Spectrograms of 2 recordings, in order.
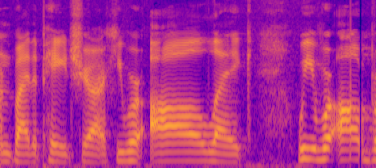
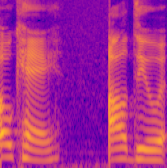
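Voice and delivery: mock snappy tone with attitude, pitched higher; 2 semitones higher than usual. Describing how abusive people answer when called out: mock snappy reply with attitude. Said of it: "like really snappy".

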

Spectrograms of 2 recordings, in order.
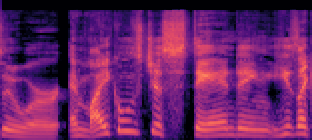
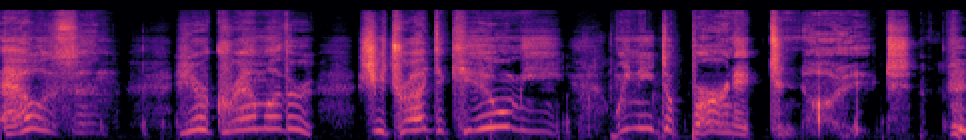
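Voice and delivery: weird, very high-pitched half-whisper; 10 semitones higher than usual. Retelling a character's phone call to allison: imitating a half-whisper. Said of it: "whisper thing into the phone".

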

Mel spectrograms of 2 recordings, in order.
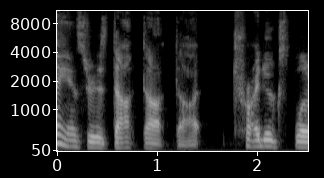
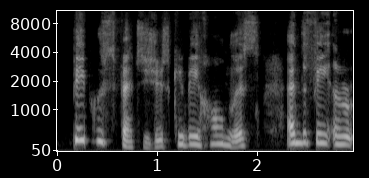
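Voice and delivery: put-on very high, elderly nanny-like old-lady voice; 9 semitones higher than usual. Reading out the professional's advice, Mrs. Doubtfire voice. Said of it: "Doubtfire my way through this".

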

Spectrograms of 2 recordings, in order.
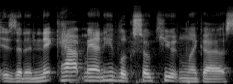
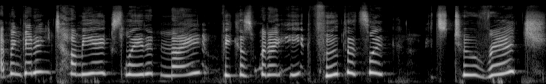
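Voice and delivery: highest possible, very high voice; 4 dB louder than usual. Challenged to describe an issue in their highest voice: very high voice. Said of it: "in your highest voice".

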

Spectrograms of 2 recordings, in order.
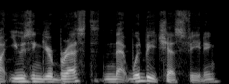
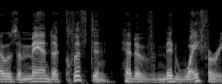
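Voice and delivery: ordinary delivery

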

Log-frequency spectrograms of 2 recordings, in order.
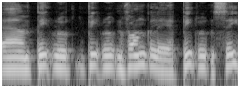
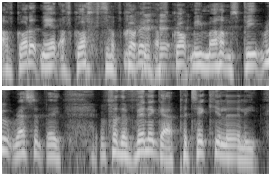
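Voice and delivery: plain

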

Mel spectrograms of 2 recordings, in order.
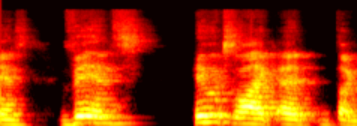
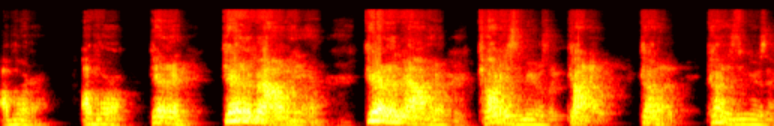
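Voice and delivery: put-on angry hushed voice. Retelling Vince at ringside after ripping off Lawler's headset; angry hushed tone. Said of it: "He's like in an angry hush tone".

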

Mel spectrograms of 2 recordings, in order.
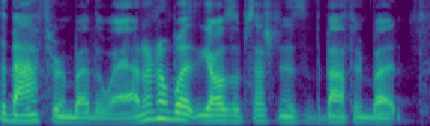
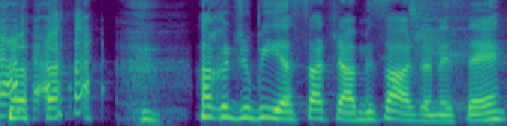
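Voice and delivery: pitched-up fake Italian accent, "eh" on the end; 5 semitones higher, 3 dB louder than usual. Improvising a scene in an auto body shop: put-on Italian accent. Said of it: "Italian is the accent".

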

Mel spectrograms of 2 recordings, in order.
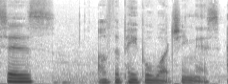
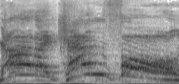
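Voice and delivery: very high, very slow, drawn-out shouted taunt; 8 dB louder than usual. Voicing a fighter looming over a fallen opponent: shouting to a crowd. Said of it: "he shouts out at the crowd".

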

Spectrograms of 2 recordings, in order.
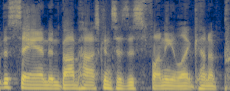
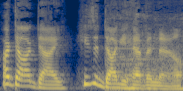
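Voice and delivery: put-on nonchalant, casual kid voice. Retelling a niece answering the checkout lady: imitating a nonchalant kid. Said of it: "super nonchalant".

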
